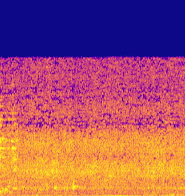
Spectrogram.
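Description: Spice masala sizzling steadily in a pan, for a Bengali potato and papaya curry, with a continuous soft hiss and one brief click of a utensil near the middle, close by and without talk.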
